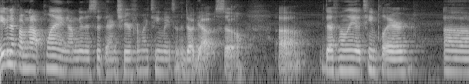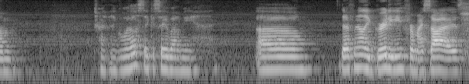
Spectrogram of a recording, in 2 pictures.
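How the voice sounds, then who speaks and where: A woman with a Southern Californian accent talks at a moderate pace in a fairly low pitch, leaving long, frequent pauses. Audible room echo surrounds her voice. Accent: Southern California American. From US West Coast, Long Beach, California. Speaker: college softball player. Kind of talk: casual interview. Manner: energetic, loud.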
